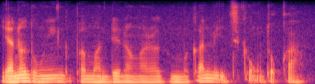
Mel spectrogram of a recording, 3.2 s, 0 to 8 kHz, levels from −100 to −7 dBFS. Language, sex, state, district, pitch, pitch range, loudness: Garo, male, Meghalaya, West Garo Hills, 100 Hz, 95-105 Hz, -22 LUFS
